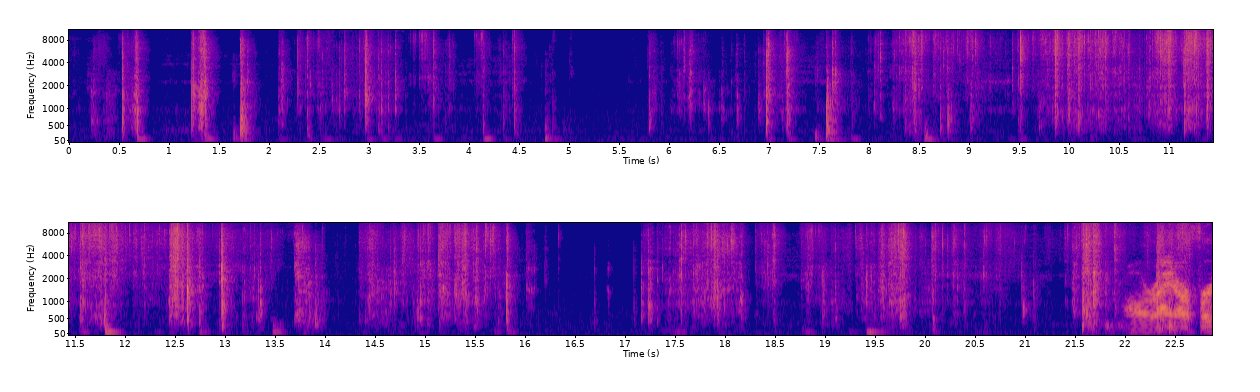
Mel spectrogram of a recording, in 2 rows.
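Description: Plastic wrap crinkles and tears as a sealed box of Topps Finest X-Men '97 trading cards is opened, with close, irregular crackling bursts and short pauses, and a person talking quietly at points.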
